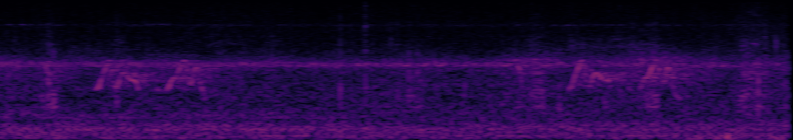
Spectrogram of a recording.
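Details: Chuck-will's-widow in Florida during its brief spring calling season, singing in darkness to find a mate: two quick whistled phrases, each with slurred rising-and-falling notes, set against a constant buzzing trill of tree frogs.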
